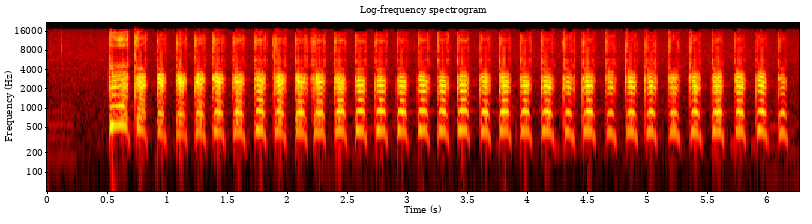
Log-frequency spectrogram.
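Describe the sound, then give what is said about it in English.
A sea eagle, locally called Diwana, calls in a long, steady run of loud, harsh honking notes, about four per second, continuing unbroken for several seconds. “Look out, he's coming. He's coming, yeah. That's what he does, see. Sea eagle, eh?”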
